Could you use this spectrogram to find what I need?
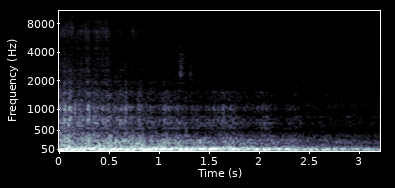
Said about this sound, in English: That's the sound of the explosion picked up on a mobile phone several streets away.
